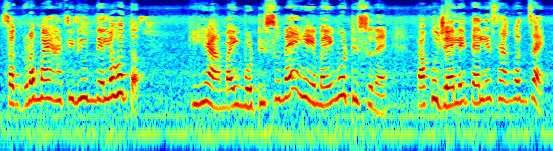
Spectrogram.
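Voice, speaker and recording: A woman's voice: very high voice, fairly quick, fairly bright tone, a little hiss or hum. A woman voicing an agreeable eldest daughter-in-law in a family cartoon, chatting in colloquial Varhadi Marathi with a gossipy manner. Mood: chatty, pleased. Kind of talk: cartoon family drama dialogue.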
